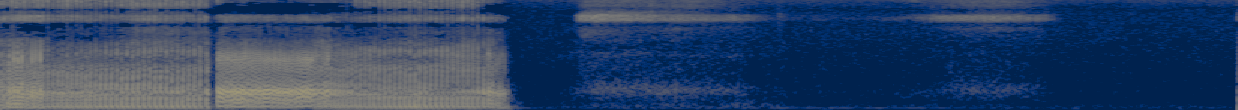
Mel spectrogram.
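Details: Pug snoring loudly while sleeping with eyes open: a loud, harsh, rattling snore on one breath, followed by quieter wheezy breaths.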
